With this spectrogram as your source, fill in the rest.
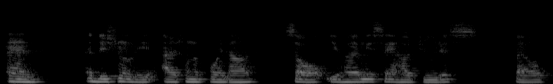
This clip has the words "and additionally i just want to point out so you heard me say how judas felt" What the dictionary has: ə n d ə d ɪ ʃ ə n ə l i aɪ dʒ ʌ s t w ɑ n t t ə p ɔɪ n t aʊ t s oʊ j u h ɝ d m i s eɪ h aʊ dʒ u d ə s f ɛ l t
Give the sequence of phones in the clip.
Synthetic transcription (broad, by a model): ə n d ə d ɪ ʃ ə n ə l i aɪ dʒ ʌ s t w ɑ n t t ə p ɔɪ n t aʊ t s oʊ j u h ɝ d m i s eɪ h aʊ dʒ u d ə s f ɛ l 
